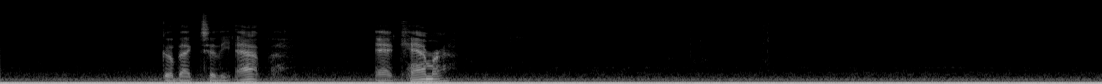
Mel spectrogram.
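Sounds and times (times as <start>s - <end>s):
car engine idling: 3.8s - 9.7s.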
